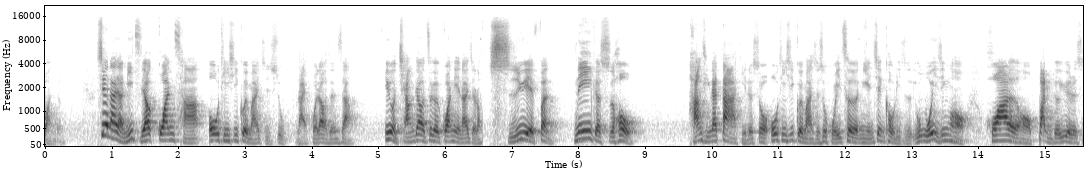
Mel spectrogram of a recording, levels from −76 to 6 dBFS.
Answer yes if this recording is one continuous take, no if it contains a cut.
no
